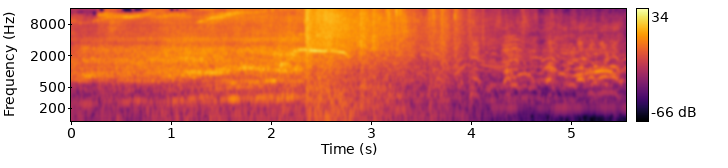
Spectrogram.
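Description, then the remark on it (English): A Chevrolet's tires screech in a sustained, high skid over rumbling engine noise as it flies onto a walkway, then a loud burst like an impact as it hits a pedestrian and crashes into a wall, before a voice starts talking. “The Chevrolet flew over on the walkway and hit me full force before crashing into the wall right behind me.”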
